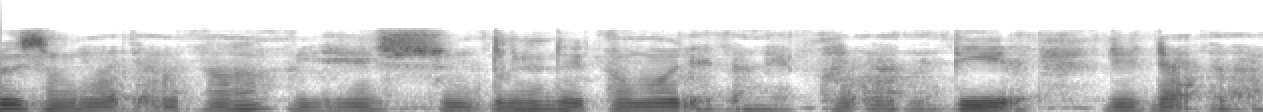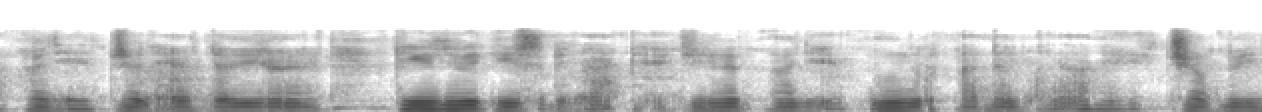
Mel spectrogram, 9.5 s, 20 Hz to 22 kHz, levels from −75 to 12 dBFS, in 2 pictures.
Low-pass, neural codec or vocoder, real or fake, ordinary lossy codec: 7.2 kHz; autoencoder, 22.05 kHz, a latent of 192 numbers a frame, VITS, trained on one speaker; fake; none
